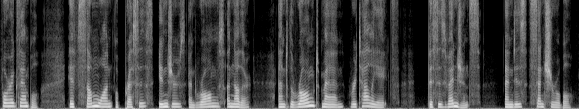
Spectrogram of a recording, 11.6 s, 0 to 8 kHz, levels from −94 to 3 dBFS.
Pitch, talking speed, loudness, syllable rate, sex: 195 Hz, 105 wpm, -18 LUFS, 4.4 syllables/s, female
